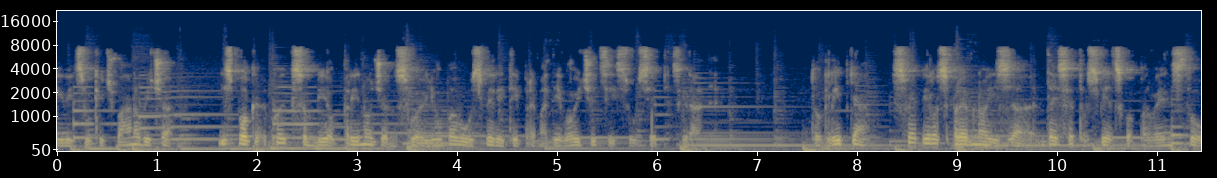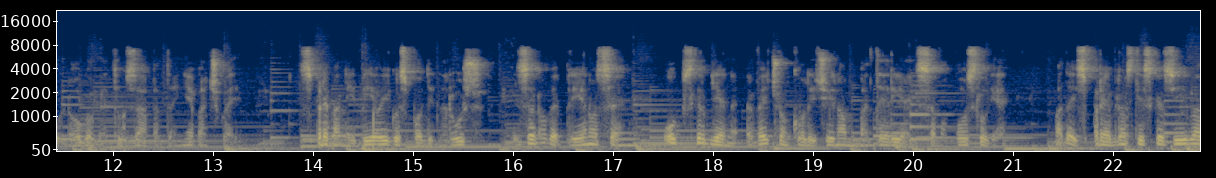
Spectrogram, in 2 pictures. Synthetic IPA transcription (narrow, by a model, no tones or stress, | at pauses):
iʋit̪sukit͡ʃmaːno̞ʋit͡ʃa | izbo̞ɡko̞jeɡsambio̞pɾinud͡ʑe̞nsʋo̞juʎuːbaʋuusmjeɾit̪ipɾʔe̞mad̪je̞ʋo̞jt͡ʃit̪siːsuːsje̞d̪nozɡɾaːd̪ḛ | t̪o̞ːɡlipɲa | sʋejebiːlˠo̞spɾe̞mno̞iza̰d̪e̞se̞t̪o̞sʋʲje̞t̪skopr̩ʋe̞nst̪ʋouno̞ɡo̞met̪uzaːpad̪̚no̞jɲe̞mat͡ʃko̞̰j | spɾe̞manjebio̞iɡo̞spo̞d̪inɾuʃ | zano̞ʋe̞pɾje̞ːno̞se̞o̰pskr̩bʎe̞nʋe̞t͡ʃomko̞lit͡ʃino̞mːat̪eɾijaisamo̞po̞slˠuɡe̞pa̰d̪ajespɾe̞mno̞st̪iskaziːʋa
